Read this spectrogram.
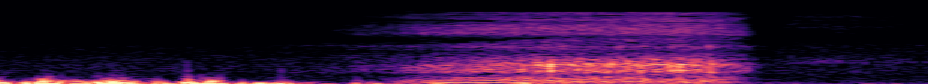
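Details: A low fluttering rumble, then a long, harsh snoring in-breath, then quiet; loud sleep snoring recorded with the SnoreLab phone app.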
